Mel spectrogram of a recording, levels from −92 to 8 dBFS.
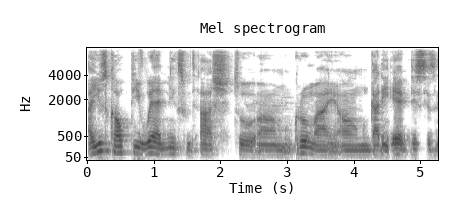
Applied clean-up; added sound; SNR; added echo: neural mask model DeepFilterNet 3.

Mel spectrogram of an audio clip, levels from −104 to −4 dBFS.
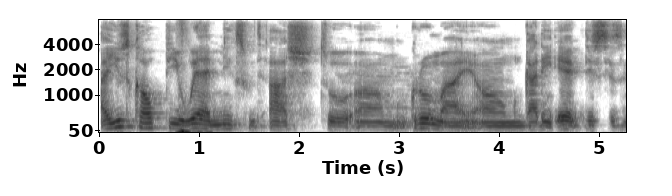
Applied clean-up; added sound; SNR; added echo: none; Whoosh, swoosh, swish; -1 dB; none.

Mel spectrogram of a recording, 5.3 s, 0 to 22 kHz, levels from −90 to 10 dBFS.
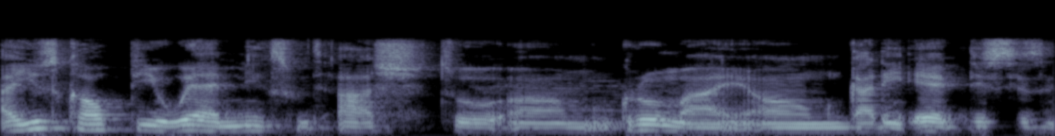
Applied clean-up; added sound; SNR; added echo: none; none; none; none.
